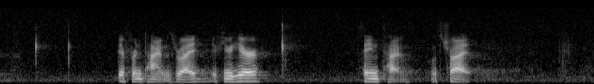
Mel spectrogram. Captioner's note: finger snapping one time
